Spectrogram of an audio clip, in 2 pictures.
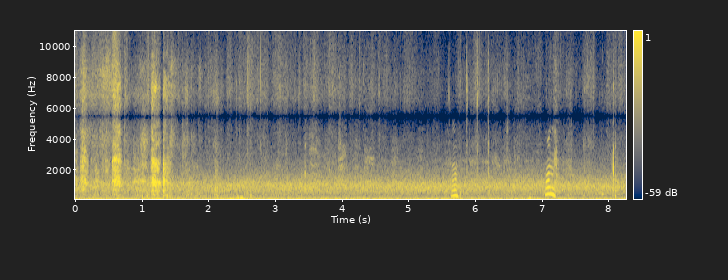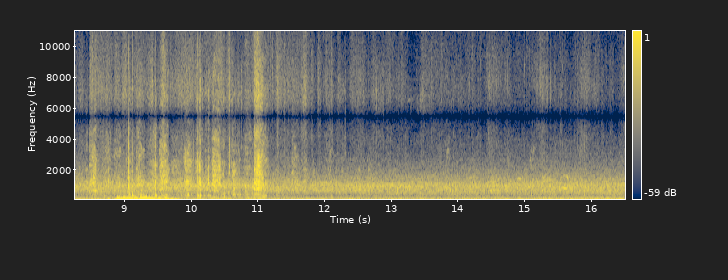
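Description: A Bernese mountain dog and an English bulldog at rough play, with a few brief whines and scuffling, and a loud low rumbling burst about nine seconds in.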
